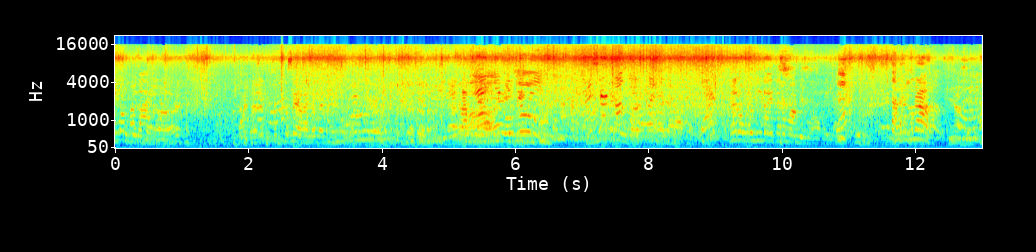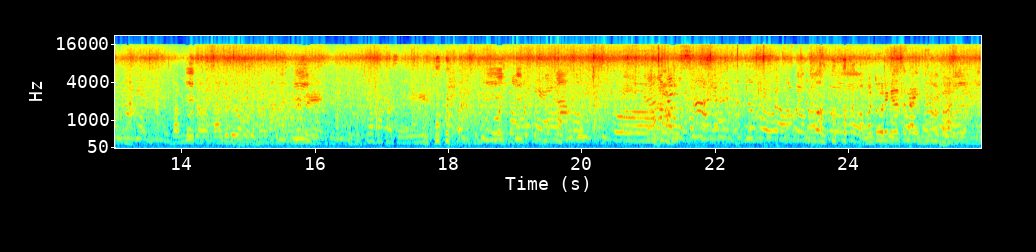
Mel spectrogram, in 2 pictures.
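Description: Water splashes steadily from a fountain into a pool.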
